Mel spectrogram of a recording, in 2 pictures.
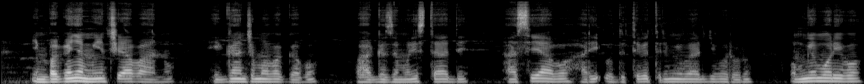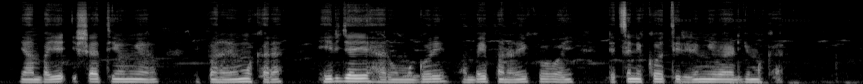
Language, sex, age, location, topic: Kinyarwanda, male, 18-24, Nyagatare, government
